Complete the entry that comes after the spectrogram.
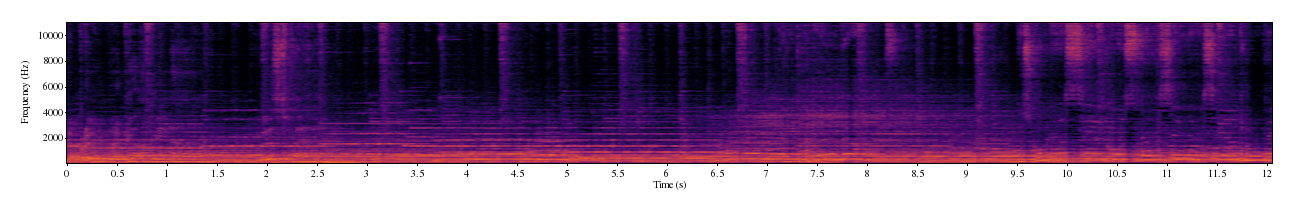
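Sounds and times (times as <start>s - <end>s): drum kit: 0.0s - 12.0s
wind band playing sustained chords: 0.0s - 12.0s.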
